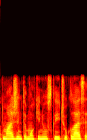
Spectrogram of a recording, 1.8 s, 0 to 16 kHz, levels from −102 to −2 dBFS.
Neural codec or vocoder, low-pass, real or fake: none; 7.2 kHz; real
